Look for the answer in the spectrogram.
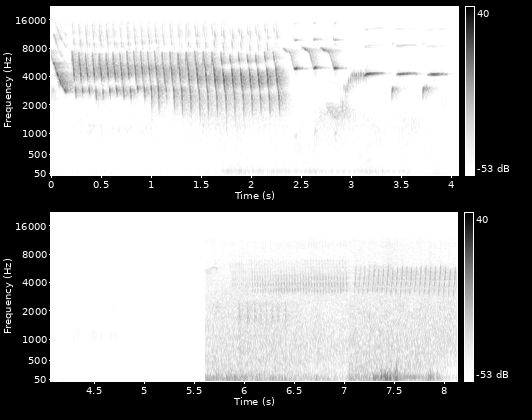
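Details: Canary singing a long rolled trill to provoke other canaries: a dense fast buzzing roll, a few sharp chips and whistles, then a pause followed by faint background hiss and a low rumble.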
